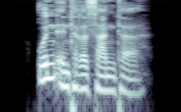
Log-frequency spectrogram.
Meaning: 1. comparative degree of uninteressant 2. inflection of uninteressant: strong/mixed nominative masculine singular 3. inflection of uninteressant: strong genitive/dative feminine singular
- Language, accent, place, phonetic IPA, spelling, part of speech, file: German, Germany, Berlin, [ˈʊnʔɪntəʁɛˌsantɐ], uninteressanter, adjective, De-uninteressanter.ogg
